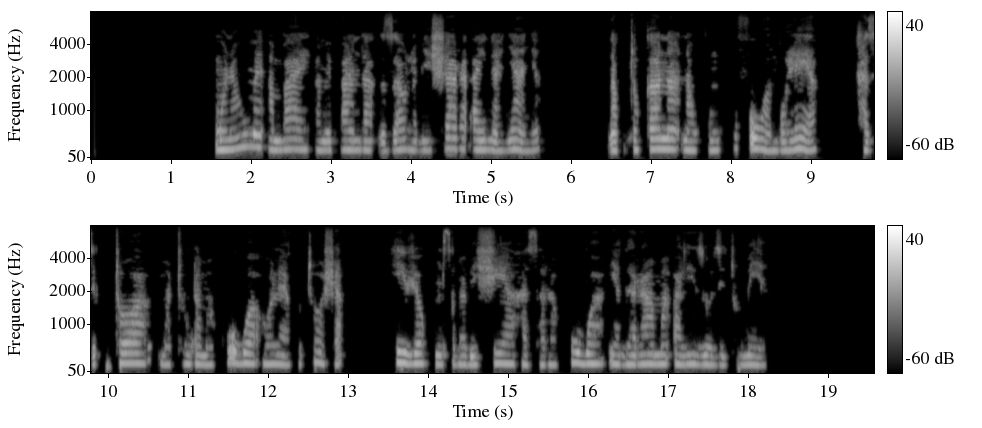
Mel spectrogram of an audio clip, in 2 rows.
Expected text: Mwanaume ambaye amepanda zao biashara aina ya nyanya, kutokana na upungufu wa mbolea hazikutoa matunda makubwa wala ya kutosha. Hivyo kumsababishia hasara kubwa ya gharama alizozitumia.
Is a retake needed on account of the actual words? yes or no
yes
